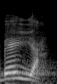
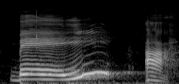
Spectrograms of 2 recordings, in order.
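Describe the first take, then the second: First: The stress falls on the 'e'. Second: The stress falls on the 'i'. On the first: This is what is written without the accent mark. The speaker calls it wrong. "ahí dice veía" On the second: This is the intended word, which needs the accent mark. The speaker calls it right. "Para que diga veía, le hace falta el acento"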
